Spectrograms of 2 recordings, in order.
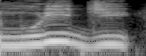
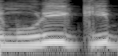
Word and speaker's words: Muriqi: ya que aquí todo el mundo quiere decir Muriqi en lugar de Muriqi para pronunciarlo en albanés.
